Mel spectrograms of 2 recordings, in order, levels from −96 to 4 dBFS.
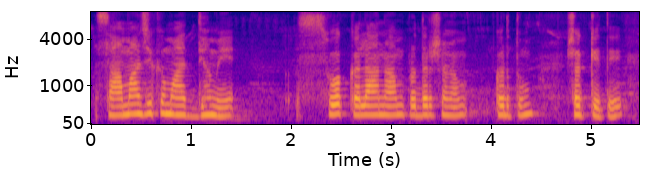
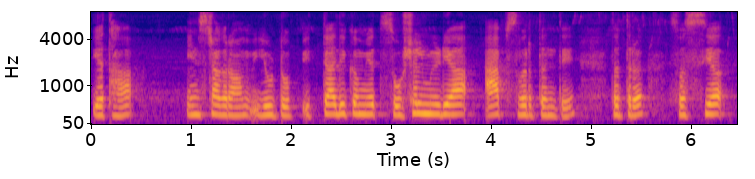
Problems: background sounds at intervals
